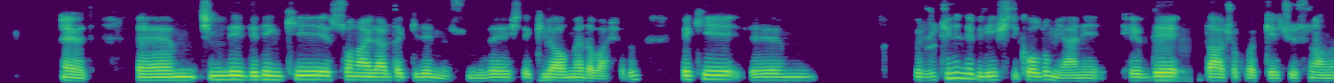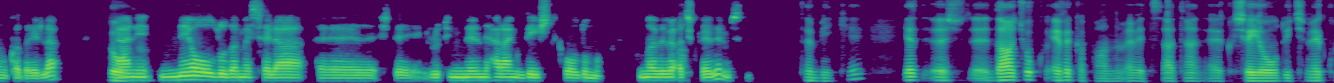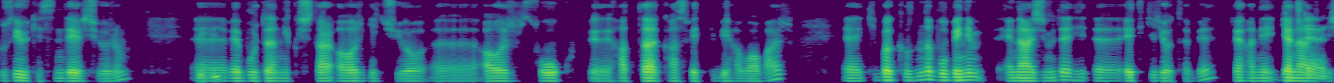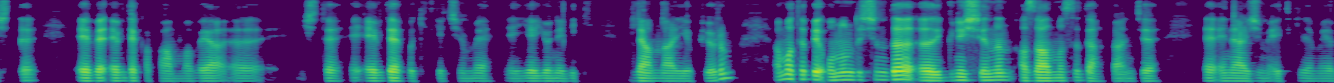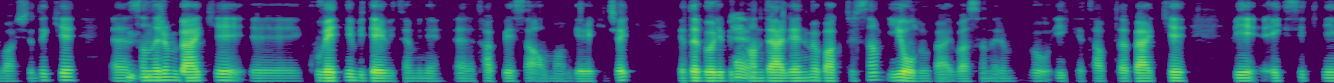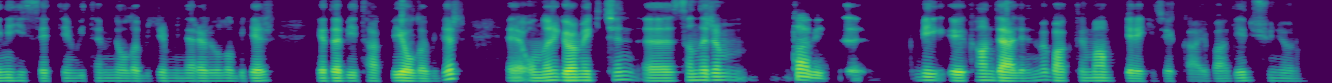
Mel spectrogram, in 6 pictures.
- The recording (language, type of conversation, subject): Turkish, advice, Egzersize başlamakta zorlanıyorum; motivasyon eksikliği ve sürekli ertelemeyi nasıl aşabilirim?
- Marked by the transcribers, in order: other background noise; unintelligible speech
